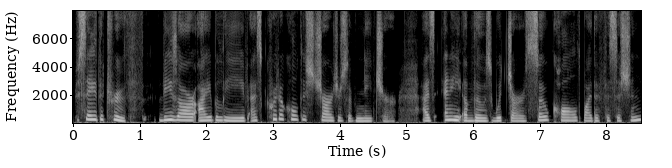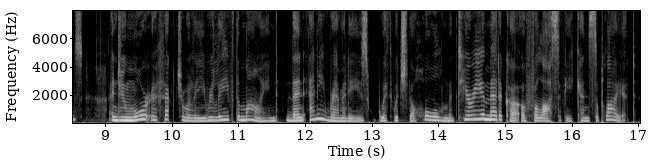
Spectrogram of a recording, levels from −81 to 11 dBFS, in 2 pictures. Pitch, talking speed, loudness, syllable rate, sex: 220 Hz, 160 wpm, -17 LUFS, 5.0 syllables/s, female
